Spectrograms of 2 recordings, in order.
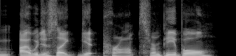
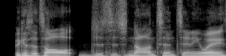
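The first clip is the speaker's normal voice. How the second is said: plain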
